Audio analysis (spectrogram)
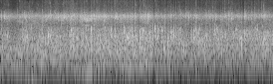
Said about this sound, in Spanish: Un fuerte aplauso, señores, por favor, para los ediles.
